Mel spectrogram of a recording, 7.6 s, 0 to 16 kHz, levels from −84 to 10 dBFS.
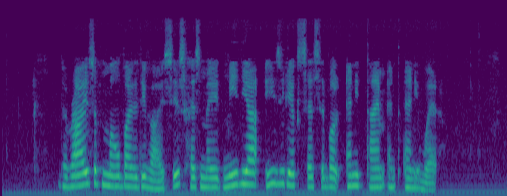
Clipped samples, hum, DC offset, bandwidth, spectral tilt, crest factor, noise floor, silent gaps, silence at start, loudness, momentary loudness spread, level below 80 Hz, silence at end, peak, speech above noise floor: under 0.1%; 50 Hz at -50 dBFS; under 0.1%; 11.5 kHz; -6.5 dB/octave; 18 dB; -55 dBFS; none; 0.9 s; -26 LUFS; 9 LU; -52 dBFS; 1.05 s; -10 dBFS; 30 dB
